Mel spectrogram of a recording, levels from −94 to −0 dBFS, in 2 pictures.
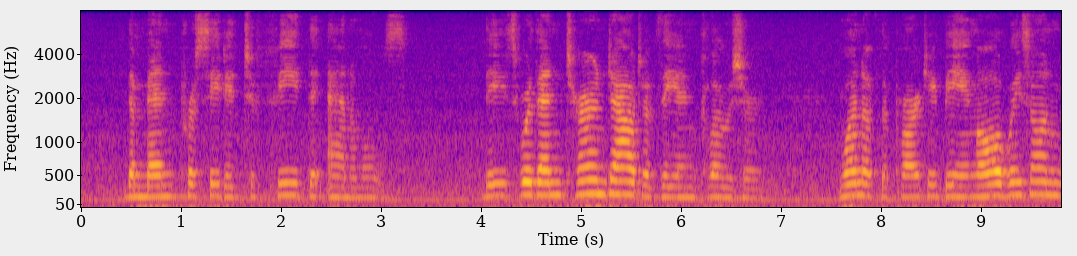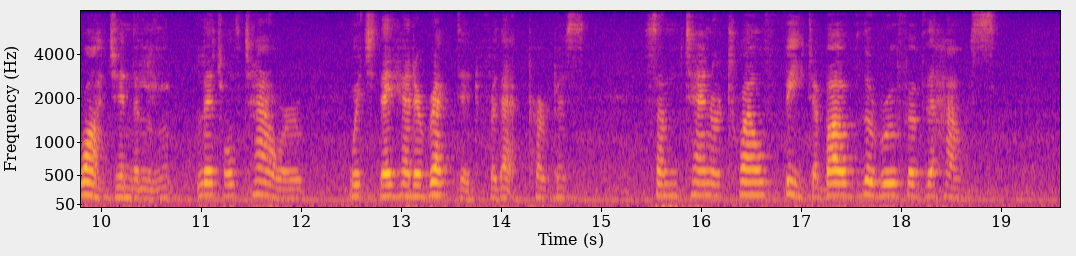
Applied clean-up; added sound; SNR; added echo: none; Ocean; 19 dB; reverberation time 0.2 s.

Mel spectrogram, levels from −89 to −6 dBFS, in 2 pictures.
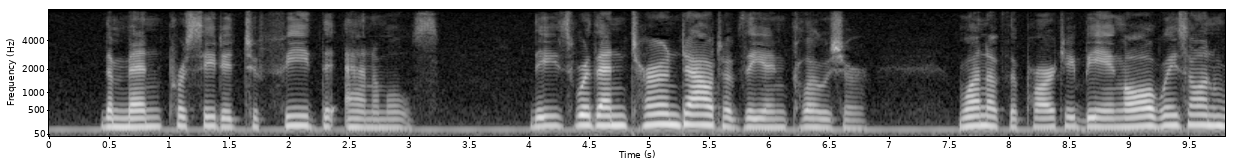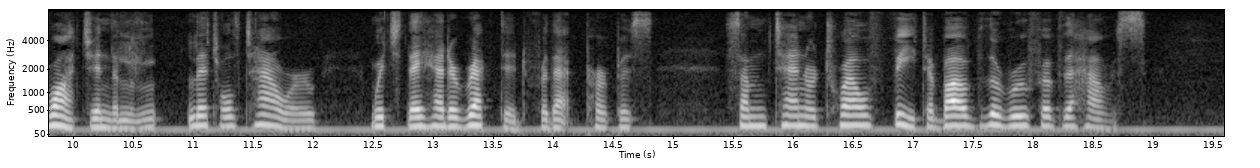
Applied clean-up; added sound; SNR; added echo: none; none; none; none.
